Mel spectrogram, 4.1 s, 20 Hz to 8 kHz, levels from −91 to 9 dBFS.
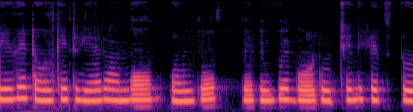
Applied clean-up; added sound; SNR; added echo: neural mask model DeepFilterNet 3.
